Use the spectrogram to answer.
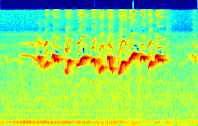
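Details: Opior song used as a lure to prompt other caged birds to sing: a rapid chattering run of high, sweet, warbled notes, lasting about two seconds against a quiet background.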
